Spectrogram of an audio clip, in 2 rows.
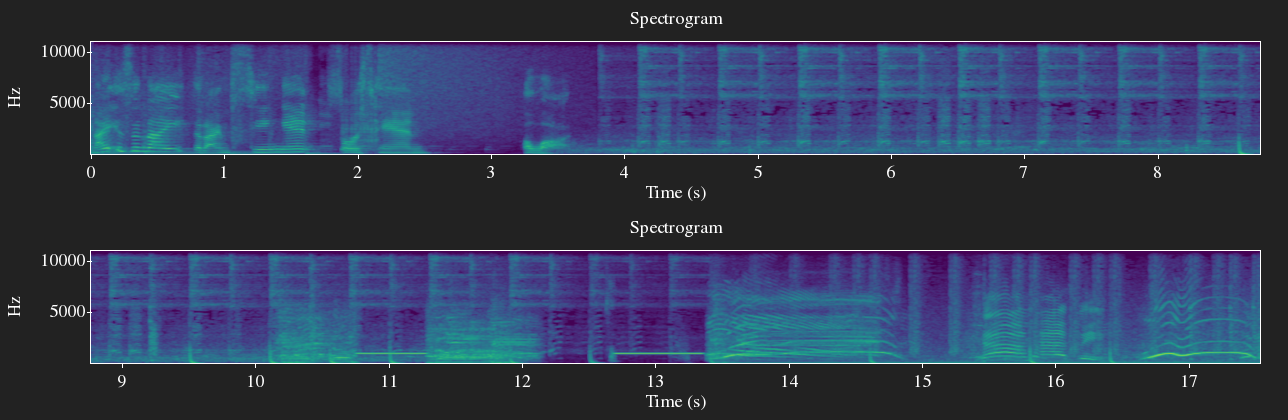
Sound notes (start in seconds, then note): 3.5 upbeat music; 12.6 beep; 13.3 all cheer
